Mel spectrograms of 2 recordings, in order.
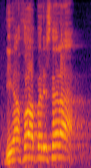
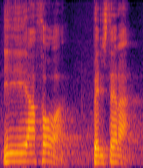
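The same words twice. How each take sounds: First: "Η αθώα Περιστερά" raised higher, arching; mocking proclamation. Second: Slow, drawn-out "Η αθώα Περιστερά"; mock innocence. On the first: Host mocking a woman in a photo, proclaiming. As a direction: announce the nickname like a title. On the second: Host mocking a woman in a photo, slow irony. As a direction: dwell on each word, held back. Mocking repeat of nickname, first quiet.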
